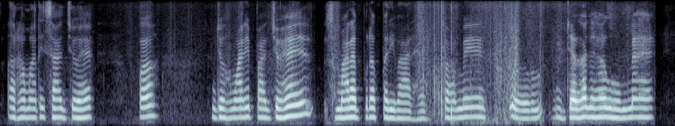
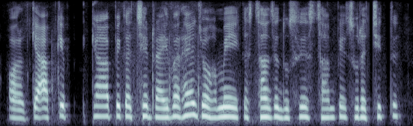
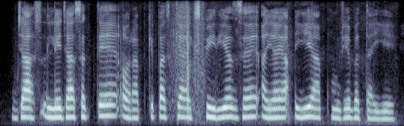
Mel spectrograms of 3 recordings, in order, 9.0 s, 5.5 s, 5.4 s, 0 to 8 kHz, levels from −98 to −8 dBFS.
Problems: low volume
